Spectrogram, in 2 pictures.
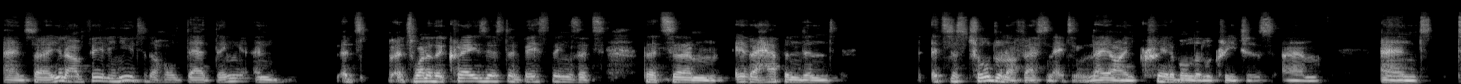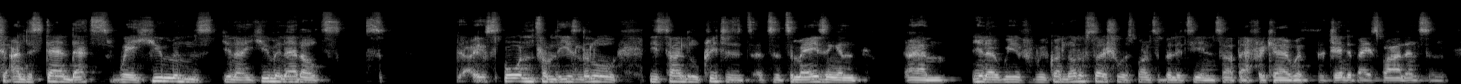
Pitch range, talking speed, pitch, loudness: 105-140 Hz, 170 wpm, 115 Hz, -22 LUFS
